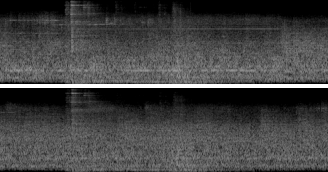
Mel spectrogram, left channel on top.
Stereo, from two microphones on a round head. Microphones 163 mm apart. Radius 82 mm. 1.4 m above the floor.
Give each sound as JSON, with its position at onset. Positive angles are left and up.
{"t": 0.7, "sound": "keys jangling", "side_deg": 45, "distance_m": 3.0}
